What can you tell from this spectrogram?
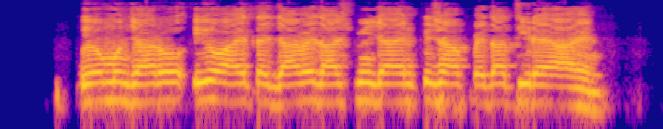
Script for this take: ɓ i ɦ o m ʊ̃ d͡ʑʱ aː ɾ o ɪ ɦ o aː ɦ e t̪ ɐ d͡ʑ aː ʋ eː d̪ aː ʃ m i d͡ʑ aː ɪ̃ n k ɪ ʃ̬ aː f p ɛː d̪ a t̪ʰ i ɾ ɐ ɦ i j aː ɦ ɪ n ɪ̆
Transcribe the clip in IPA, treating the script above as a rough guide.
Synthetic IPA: ɓ i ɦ o m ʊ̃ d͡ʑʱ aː ɾ o ɪ ɦ o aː ɦ e t̪ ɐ d͡ʑ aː ʋ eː d̪ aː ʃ m i d͡ʑ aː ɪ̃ n k ɪ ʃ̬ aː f p ɛː d̪ a t̪ʰ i ɾ ɐ ɦ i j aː ɦ ɪ n ɪ̆

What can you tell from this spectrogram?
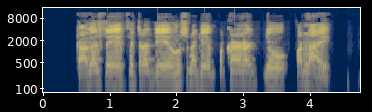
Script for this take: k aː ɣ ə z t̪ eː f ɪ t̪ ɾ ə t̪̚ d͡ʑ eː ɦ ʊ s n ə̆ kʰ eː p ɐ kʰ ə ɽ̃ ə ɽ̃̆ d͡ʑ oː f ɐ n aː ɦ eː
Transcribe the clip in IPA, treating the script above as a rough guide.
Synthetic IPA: k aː ɣ ə z t̪ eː f ɪ t̪ ɾ ə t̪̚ d͡ʑ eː ɦ ʊ s n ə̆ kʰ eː p ɐ kʰ ə ɽ̃ ə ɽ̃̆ d͡ʑ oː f ɐ n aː ɦ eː

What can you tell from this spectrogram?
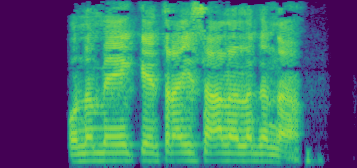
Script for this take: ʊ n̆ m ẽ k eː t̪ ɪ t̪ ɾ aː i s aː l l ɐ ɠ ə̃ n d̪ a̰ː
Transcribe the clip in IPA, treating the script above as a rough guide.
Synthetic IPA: ʊ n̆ m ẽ k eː t̪ ɪ ɾ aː i s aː l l ɐ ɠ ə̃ n d̪ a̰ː

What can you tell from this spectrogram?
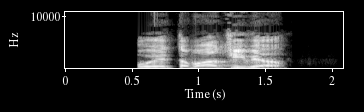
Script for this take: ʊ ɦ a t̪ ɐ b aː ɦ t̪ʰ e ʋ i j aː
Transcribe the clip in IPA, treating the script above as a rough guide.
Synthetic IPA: ʊ ɦ e t̪ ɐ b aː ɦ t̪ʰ i ʋ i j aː

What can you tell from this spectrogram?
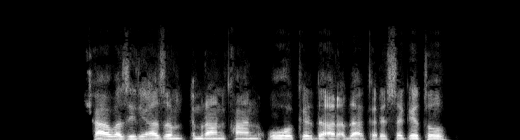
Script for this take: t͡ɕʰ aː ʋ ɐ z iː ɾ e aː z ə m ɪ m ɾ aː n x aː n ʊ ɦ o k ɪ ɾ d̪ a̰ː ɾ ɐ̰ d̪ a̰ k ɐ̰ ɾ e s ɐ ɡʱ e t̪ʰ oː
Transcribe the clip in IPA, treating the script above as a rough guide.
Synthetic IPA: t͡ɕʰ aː ʋ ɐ z iː ɾ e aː z ə m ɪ m ɾ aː n x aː n ʊ ɦ o k ɪ ɾ d̪ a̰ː ɾ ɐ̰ d̪ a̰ k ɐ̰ ɾ e s ɐ ɡʱ e t̪ʰ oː

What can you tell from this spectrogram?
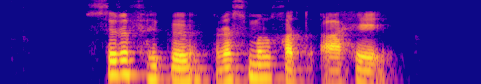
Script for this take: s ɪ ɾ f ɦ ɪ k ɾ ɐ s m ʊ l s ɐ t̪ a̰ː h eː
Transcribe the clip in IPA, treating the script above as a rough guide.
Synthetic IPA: s ɪ ɾ f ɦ ɪ k ɾ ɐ s m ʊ l x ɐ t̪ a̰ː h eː

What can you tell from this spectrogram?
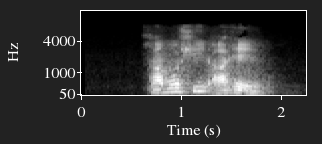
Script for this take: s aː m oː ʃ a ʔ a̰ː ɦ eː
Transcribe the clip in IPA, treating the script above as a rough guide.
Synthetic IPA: x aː m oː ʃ i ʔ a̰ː ɦ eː

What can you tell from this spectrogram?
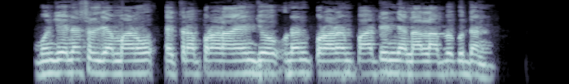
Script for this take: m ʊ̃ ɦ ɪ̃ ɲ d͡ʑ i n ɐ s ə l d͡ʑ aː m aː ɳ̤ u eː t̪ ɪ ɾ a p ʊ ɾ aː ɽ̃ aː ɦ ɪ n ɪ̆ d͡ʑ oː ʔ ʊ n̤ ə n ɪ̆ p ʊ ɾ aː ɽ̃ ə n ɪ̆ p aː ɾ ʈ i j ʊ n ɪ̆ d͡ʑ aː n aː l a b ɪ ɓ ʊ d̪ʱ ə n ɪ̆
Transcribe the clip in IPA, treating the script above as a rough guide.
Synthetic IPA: m ʊ̃ ɦ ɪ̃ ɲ d͡ʑ e n ɐ s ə l d͡ʑ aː m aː ɳ̤ u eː t̪ ɪ ɾ a p ʊ ɾ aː ɽ̃ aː ɦ ɪ n ɪ̆ d͡ʑ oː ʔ ʊ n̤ ə n ɪ̆ p ʊ ɾ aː ɽ̃ ə n ɪ̆ p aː ɾ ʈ i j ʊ n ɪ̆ d͡ʑ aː n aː l a b ɪ ɓ ʊ d̪ʱ ə n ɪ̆

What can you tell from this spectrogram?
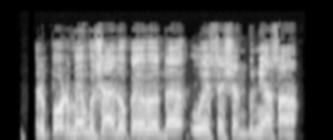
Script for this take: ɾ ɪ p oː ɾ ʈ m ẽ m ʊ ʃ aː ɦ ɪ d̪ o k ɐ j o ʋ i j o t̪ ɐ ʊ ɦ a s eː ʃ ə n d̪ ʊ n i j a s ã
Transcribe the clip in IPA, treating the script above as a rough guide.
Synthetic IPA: ɾ ɪ p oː ɾ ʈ m ẽ m ʊ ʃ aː ɦ ɪ d̪ o k ɐ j o ʋ i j o t̪ ɐ ʊ ɦ e s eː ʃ ə n d̪ ʊ n i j a s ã

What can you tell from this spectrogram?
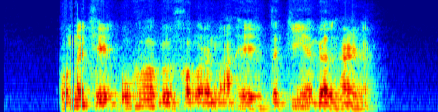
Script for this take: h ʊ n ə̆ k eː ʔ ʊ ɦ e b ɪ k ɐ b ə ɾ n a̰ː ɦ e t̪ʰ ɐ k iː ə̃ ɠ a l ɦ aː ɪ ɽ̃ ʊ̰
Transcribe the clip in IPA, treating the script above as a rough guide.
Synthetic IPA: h ʊ n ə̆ kʰ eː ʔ ʊ ɦ a b ɪ x ɐ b ə ɾ n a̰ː ɦ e t̪ ɐ k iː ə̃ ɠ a l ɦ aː ɪ ɽ̃ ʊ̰

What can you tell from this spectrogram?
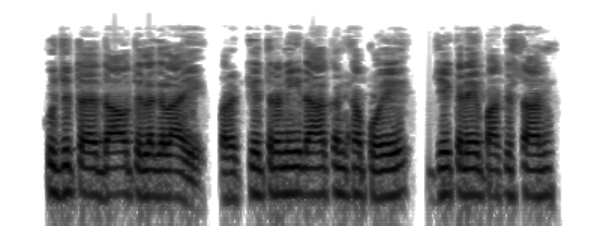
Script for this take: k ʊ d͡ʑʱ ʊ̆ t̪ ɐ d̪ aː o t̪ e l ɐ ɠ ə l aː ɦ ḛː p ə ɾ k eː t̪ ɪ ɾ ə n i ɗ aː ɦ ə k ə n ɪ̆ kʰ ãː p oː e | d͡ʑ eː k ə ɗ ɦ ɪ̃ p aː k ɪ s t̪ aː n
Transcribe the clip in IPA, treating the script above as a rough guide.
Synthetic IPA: k ʊ d͡ʑʱ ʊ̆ t̪ ɐ d̪ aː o t̪ e l ɐ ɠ ə l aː ɦ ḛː p ɐ ɾ k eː t̪ ɪ ɾ ə n i ɗ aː ɦ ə k ə n ɪ̆ kʰ ãː p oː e | d͡ʑ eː k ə ɗ ɦ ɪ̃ p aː k ɪ s t̪ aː n

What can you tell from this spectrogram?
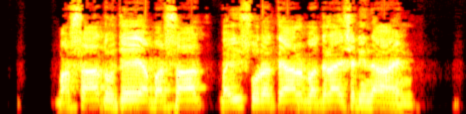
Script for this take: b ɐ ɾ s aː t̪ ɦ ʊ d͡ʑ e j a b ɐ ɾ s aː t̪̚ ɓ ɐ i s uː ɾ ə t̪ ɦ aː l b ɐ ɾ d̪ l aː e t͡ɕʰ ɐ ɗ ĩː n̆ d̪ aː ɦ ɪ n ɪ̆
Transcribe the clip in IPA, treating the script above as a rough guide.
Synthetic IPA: b ɐ ɾ s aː t̪ ɦ ʊ d͡ʑ e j a b ɐ ɾ s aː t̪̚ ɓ ɐ i s uː ɾ ə t̪ ɦ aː l b ɐ d̪ l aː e t͡ɕʰ ɐ ɗ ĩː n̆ d̪ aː ɦ ɪ n ɪ̆

